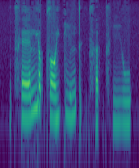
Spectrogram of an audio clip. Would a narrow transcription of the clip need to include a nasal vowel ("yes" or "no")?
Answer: no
